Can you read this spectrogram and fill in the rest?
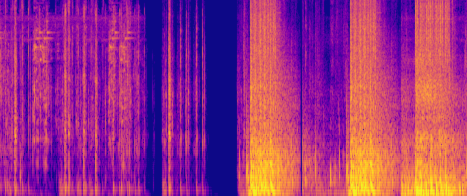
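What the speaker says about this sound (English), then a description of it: "Demon just spams him straight with the USP." USP pistol fire in a Counter-Strike match rings out in rapid, loud bursts of shots, with brief gaps and a short silence before heavier, denser volleys resume.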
